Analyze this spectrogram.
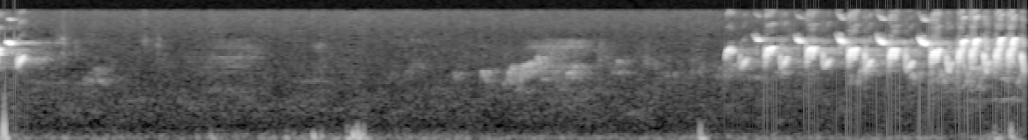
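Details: Goldfinch kept for eight years. A long quiet stretch with faint scattered notes, then a lively run of high, tinkling twitters and trills in the final second and a half.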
